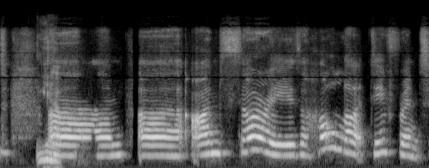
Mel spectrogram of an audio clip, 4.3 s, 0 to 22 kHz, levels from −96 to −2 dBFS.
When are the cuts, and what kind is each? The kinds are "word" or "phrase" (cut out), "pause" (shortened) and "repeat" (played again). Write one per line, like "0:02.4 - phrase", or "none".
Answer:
0:01.3 - pause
